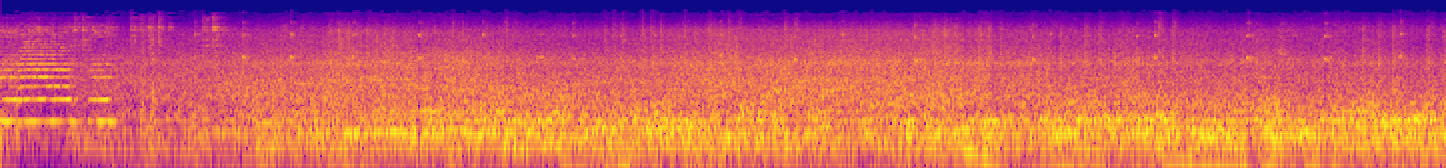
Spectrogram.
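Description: Miniature railway train running along the track, an even clatter of wheels on rails. The loco's horn is sounding a single steady note that stops under a second in.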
